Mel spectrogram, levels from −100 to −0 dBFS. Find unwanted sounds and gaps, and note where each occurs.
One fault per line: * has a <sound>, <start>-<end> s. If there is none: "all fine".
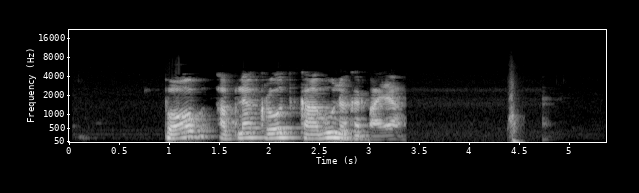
* has a whoosh, 4.4-4.6 s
